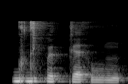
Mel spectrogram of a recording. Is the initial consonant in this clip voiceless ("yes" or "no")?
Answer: no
